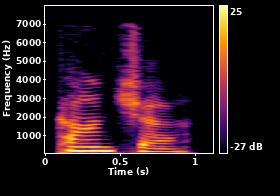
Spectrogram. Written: cancha

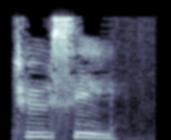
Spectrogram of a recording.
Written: two by four

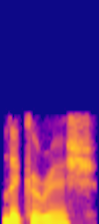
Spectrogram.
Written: lickerish

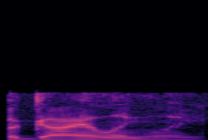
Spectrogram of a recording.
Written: beguiling

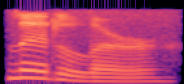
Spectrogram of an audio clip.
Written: littler

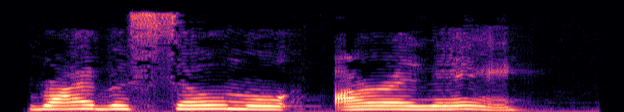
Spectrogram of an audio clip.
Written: ribosomal rna

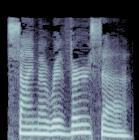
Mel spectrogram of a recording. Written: cyma reversa

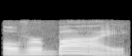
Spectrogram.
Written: overbuy

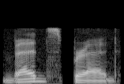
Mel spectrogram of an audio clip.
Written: bedspread

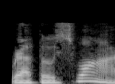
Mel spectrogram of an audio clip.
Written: repoussoir

